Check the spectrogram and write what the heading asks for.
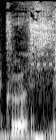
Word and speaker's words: Cruise: Se escribe Cruise. – En inglés. – Se pronuncia Cruz.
